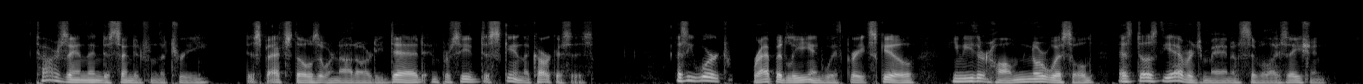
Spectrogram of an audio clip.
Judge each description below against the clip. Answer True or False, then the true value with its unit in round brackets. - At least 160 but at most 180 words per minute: True (170 wpm)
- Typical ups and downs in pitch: False (5.8 semitones)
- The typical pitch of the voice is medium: False (95 Hz)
